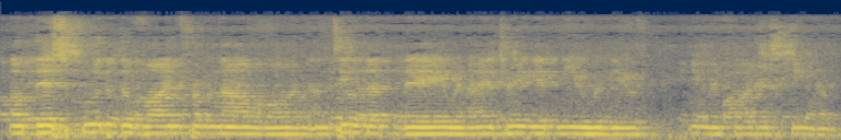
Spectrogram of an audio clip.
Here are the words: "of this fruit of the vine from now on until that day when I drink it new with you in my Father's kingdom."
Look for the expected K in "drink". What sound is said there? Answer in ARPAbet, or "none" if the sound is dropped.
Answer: none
